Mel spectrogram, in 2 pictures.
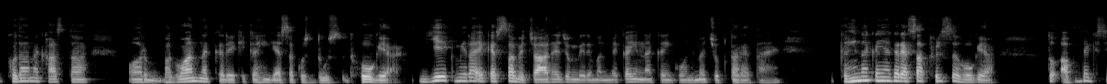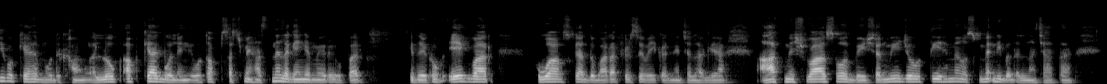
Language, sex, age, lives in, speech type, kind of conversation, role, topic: Hindi, male, 35-39, India, conversation, advice, user, मैं किसी शर्मनाक पल के बाद जल्दी कैसे संभल सकता/सकती हूँ?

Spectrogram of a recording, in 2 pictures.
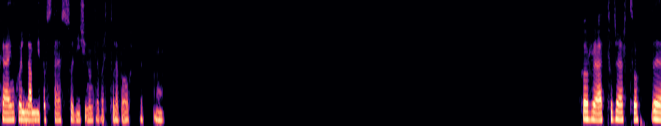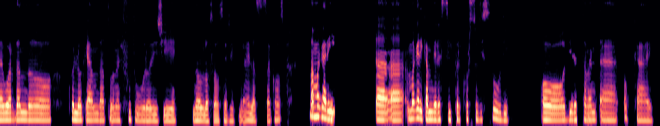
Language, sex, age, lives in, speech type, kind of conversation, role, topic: Italian, female, 30-34, Italy, conversation, unstructured, none, Quale momento del passato vorresti rivivere?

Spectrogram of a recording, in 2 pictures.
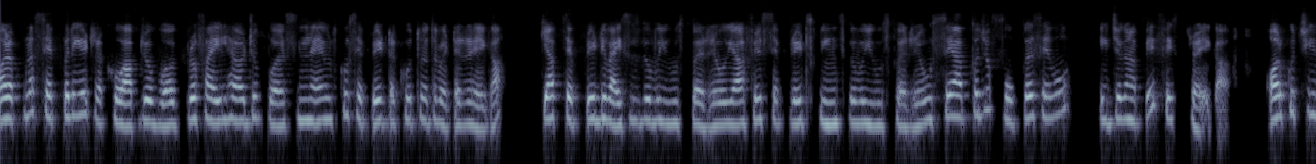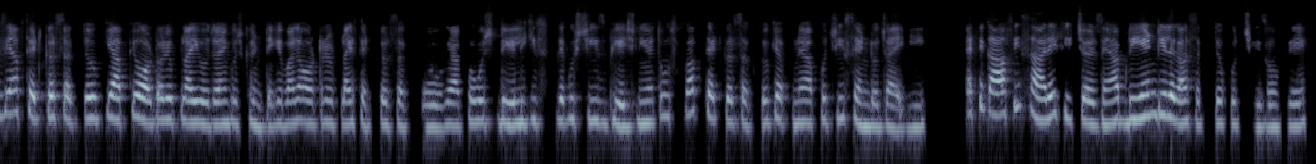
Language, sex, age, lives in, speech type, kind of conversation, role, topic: Hindi, female, 40-44, India, conversation, podcast, guest, Tumhare hisaab se smartphone kaam aur life balance ko kaise badal raha hai?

